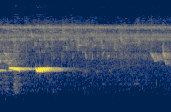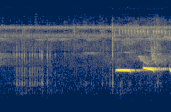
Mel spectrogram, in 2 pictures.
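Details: Pheasant Cuckoo singing around a pond (cocha) in the Peruvian Amazon, Loreto, heard mostly at dawn and seen high in distant trees: clear, pure whistles, a drawn-out note then a second, given twice with a pause, over faint insect hum and distant birds.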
